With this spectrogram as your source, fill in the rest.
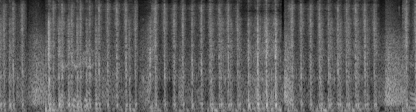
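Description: Sustained automatic suppressing fire in a video game firefight, a long rapid rhythmic stream of loud close shots with brief gaps between bursts.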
